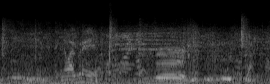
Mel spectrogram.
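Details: A cow hurt in a car collision, its leg broken and finding it hard to stand after lying down, utters short groaning moos followed by a longer falling moo over overlapping human chatter and sharp knocks.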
